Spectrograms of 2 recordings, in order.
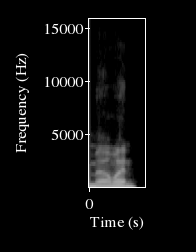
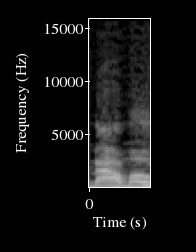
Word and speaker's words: Malmo: This is the first time I'm on with you, Melman. Am I saying it correctly? Yeah, Malmo.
